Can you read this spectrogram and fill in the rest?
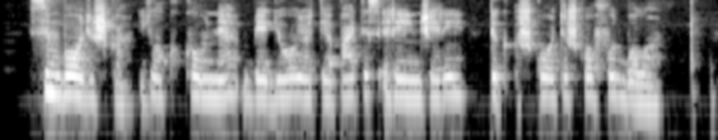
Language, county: Lithuanian, Klaipėda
